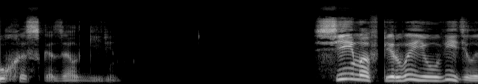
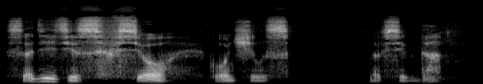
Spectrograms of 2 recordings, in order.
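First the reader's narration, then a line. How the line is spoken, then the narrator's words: Tired. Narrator (Russian): устало сказал он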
